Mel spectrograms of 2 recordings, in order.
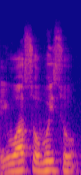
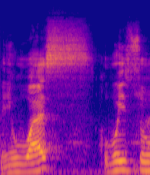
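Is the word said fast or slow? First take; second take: fast; slow. First: The word is said quickly and hurriedly. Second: The word is said slowly and carefully. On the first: The speaker calls it wrong. "যখনই তাড়াহুড়ো করবেন ইওয়াস ওয়াইসু এরকম হয়ে যাবে" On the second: The speaker calls it right. "তো ধীরে ধীরে পড়বেন"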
